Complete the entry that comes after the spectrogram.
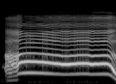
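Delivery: high, imitated kid's scream; mock panicked scream. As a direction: scream like kids running away. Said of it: "they would just run".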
